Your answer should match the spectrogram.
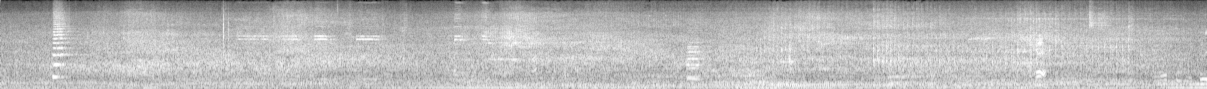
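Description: Road traffic running past with a steady low engine rumble, swelling as heavier vehicles go by. Vehicle horns toot in short bursts several times, first about a second in and then in a run of quick beeps a few seconds later.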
